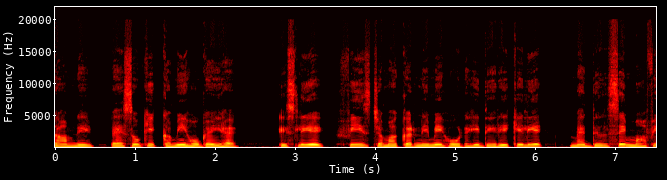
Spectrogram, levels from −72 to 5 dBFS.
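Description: Short concealed packet loss occurs twice: 0.41 to 0.45 s, bridging about 20 ms of missing audio, and 5.07 to 5.13 s, bridging about 40 ms. In each gap the receiver extends the preceding speech before crossfading back, leaving a brief smear or wobble.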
